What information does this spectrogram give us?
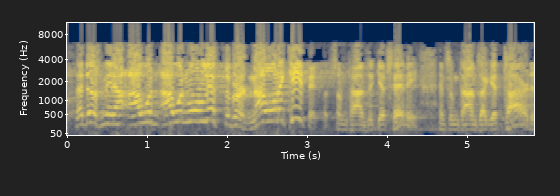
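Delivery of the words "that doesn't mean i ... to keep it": high ringing preacher's cry; full-force preaching. Acted. Preacher to his congregation, full-force preaching. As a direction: lift it up like a revival preacher.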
